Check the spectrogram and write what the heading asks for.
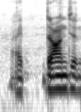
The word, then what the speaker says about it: Röntgen: Wilhelm Conrad Röntgen, Röntgen is how his name is pronounced, I hope, I think so, was a German physicist who was experimenting with cathode rays.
